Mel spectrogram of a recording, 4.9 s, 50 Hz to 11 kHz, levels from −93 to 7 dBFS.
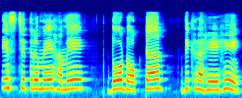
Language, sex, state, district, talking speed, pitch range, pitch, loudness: Hindi, female, Madhya Pradesh, Bhopal, 110 wpm, 250-280 Hz, 275 Hz, -15 LUFS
